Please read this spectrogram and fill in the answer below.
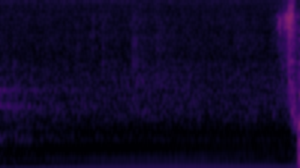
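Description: Near silence: a pause in speech with only a faint, steady low hum; a man's voice starts again right at the end.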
